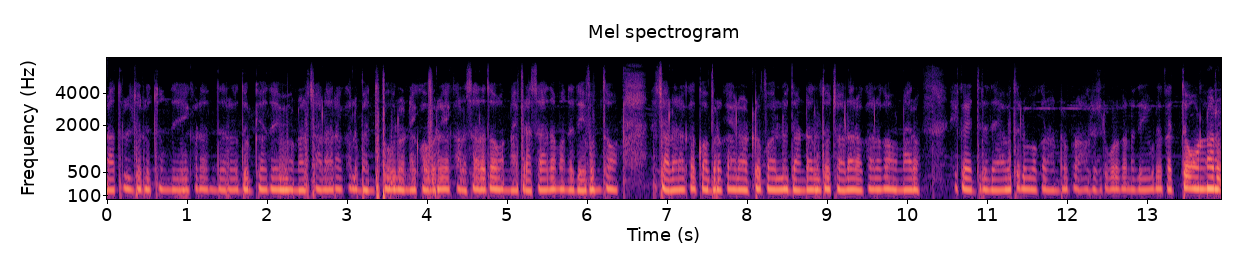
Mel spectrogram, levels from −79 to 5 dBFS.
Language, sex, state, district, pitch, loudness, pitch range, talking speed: Telugu, female, Andhra Pradesh, Srikakulam, 190 Hz, -22 LUFS, 185-195 Hz, 135 wpm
